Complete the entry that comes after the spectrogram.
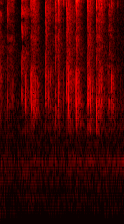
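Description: A liquid glitter highlighter bottle with a small mixing ball inside is shaken to mix the glitter into the solution. About ten quick, bright rattles click out as the ball knocks around inside, with almost no low end.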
